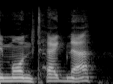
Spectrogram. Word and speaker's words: Montagna: Chatting with former St Kilda champion Joey Montagna.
